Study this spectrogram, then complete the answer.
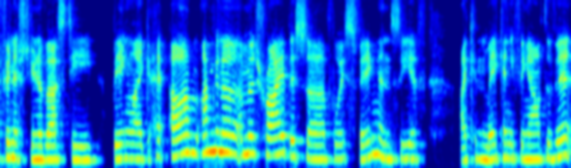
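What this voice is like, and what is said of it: English accent. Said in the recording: “your accent doesn't sound like it's from around these parts ... I am from England, United Kingdom”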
